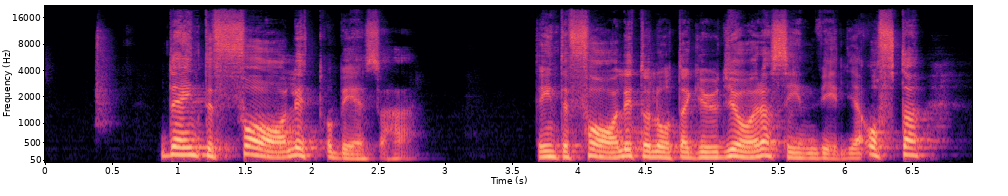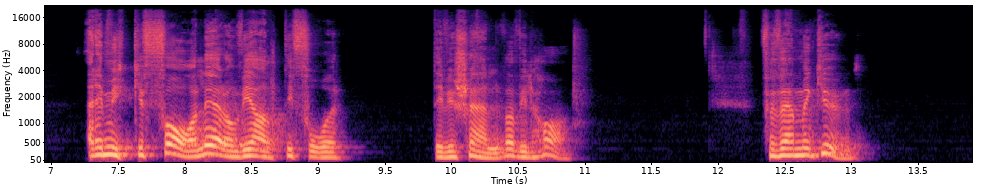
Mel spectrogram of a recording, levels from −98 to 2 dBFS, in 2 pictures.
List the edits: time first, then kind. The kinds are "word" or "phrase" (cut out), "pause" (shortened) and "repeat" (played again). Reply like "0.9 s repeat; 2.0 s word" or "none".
none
